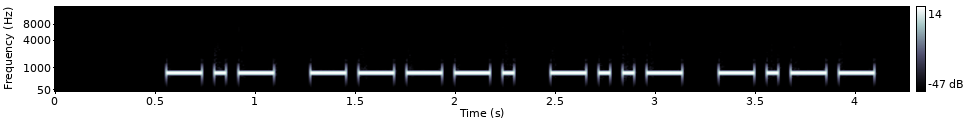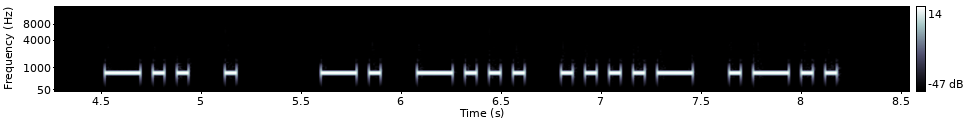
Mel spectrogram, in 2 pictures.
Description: Morse code, heard as a keyed tone, about 20 wpm, 700 Hz. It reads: K9XY DE NB4L
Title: USA Callsign DE Callsign - 4 Characters - 20wpm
